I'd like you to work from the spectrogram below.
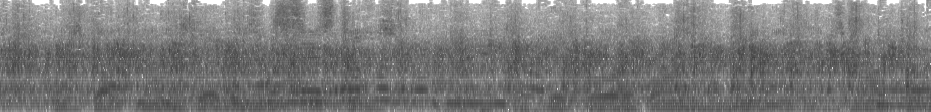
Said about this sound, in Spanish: Y yo creo que se merece un aplauso a la chica, ¿no? Para ponerla colorada en condiciones.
